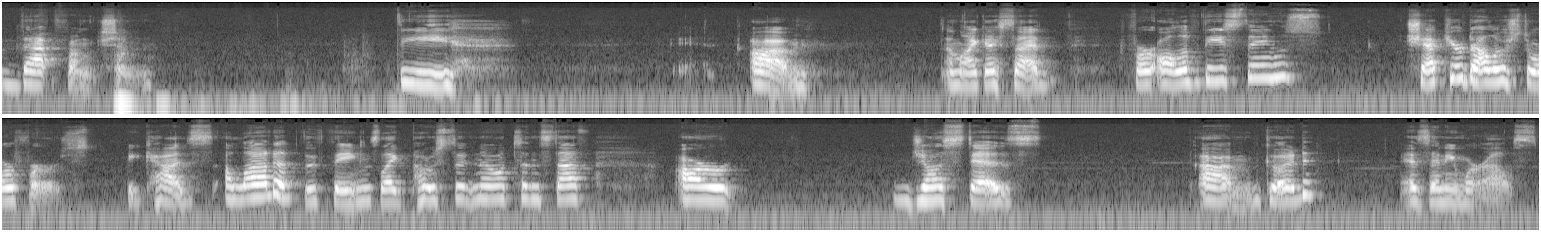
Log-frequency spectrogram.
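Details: Vocal tremor in a woman with a neurological condition causing tremor of the hands, voice and head plus mild tardive dyskinesia; she strains to talk, which makes her throat sore.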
